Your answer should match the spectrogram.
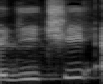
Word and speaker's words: Dietschy: How should people follow Sara Dietschy rhymes with peachy? – Yeah. So my channel is just my name, Sara Dietschy, SaraDietschy.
